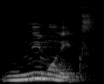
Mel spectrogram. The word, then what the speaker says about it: mnemonics: talking it is wrong this one is a bit confusing the m is silent you don't have to say no no mix it is mnemonics it is mnemonics okay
